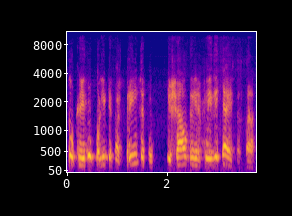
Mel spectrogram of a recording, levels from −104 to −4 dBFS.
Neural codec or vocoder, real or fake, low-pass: codec, 24 kHz, 3 kbps, HILCodec; fake; 9.9 kHz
